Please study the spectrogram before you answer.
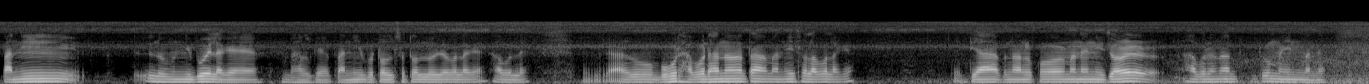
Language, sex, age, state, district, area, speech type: Assamese, male, 18-30, Assam, Lakhimpur, rural, spontaneous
